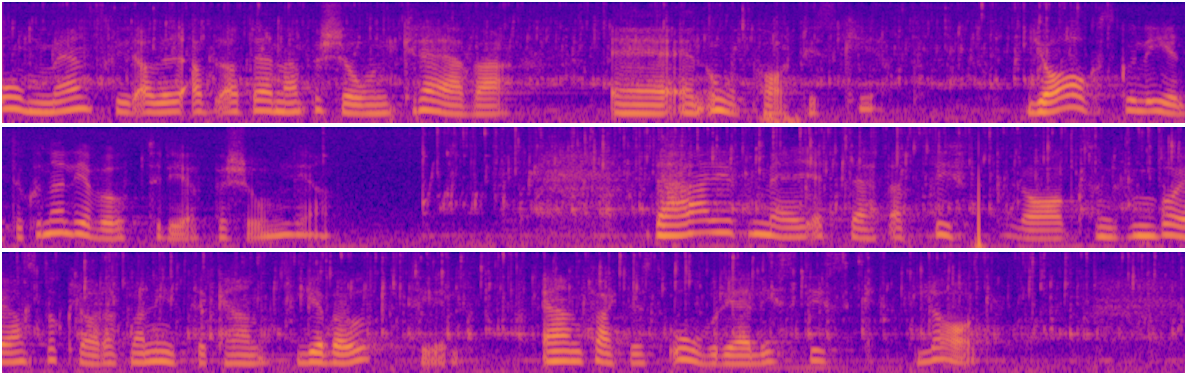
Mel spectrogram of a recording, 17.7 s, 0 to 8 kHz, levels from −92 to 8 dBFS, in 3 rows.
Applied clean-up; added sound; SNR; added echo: none; Trickle, dribble / Water tap, faucet; 16 dB; none.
